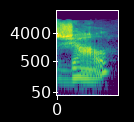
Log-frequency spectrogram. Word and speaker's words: żal: There's no specific storyline, but it ties in with what I have learned is a word that Polish people use, it's spelled Z-A-L, called żal, and it's a kind of a sadness that is always present.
